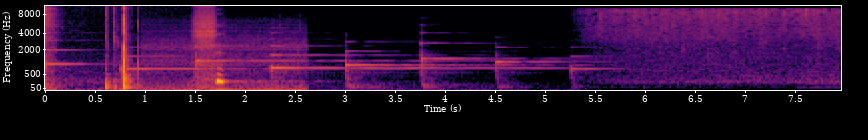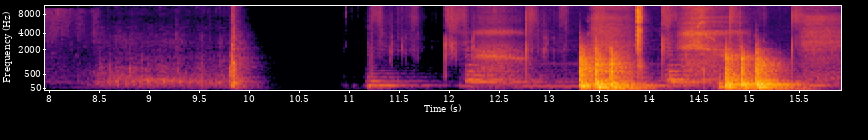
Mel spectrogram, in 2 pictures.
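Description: Heavy thuds of someone banging on a door and demanding it be opened, a couple of isolated knocks early on, then loud, forceful bursts of pounding near the end, with brief electronic tones and quiet gaps between.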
